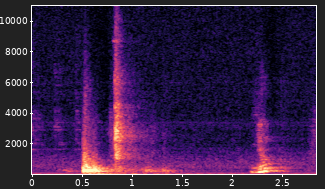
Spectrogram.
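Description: door being shut

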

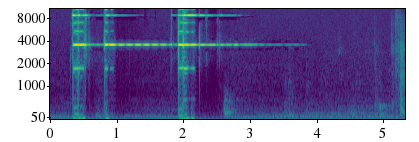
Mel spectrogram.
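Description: doorbell ringing

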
